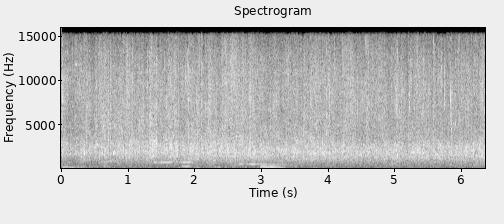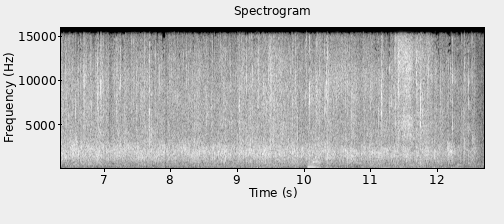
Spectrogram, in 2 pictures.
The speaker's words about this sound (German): Ein donnernder Applaus für Florian Schröder.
